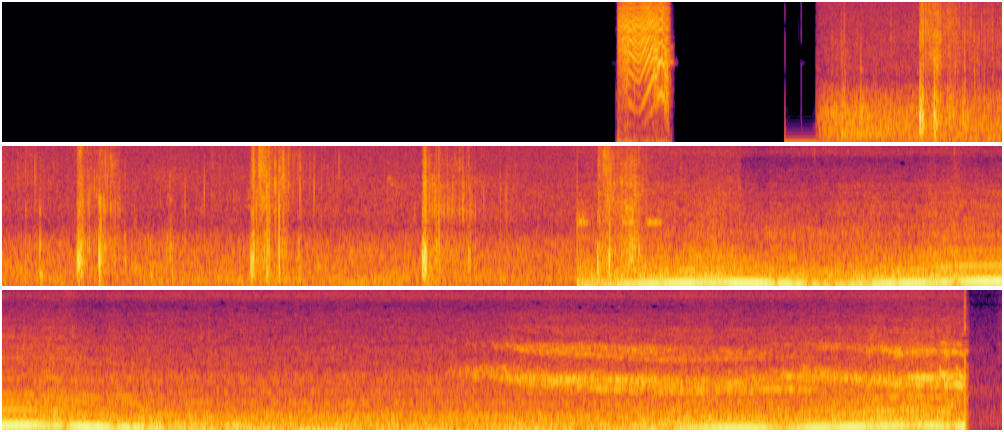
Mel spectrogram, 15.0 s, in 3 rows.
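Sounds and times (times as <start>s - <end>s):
high squeal: 3.1s - 3.4s, 12.2s - 14.9s
car engine revving: 7.9s - 14.8s.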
